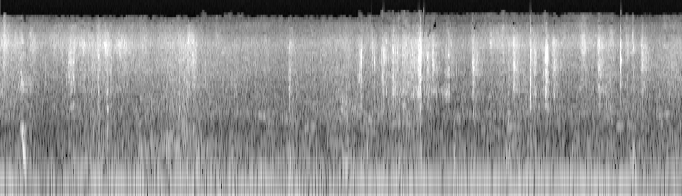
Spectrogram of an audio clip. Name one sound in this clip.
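Wind rumbles steadily across a microphone outdoors.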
